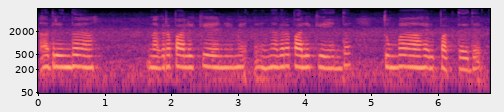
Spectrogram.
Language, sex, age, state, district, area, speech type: Kannada, female, 30-45, Karnataka, Shimoga, rural, spontaneous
